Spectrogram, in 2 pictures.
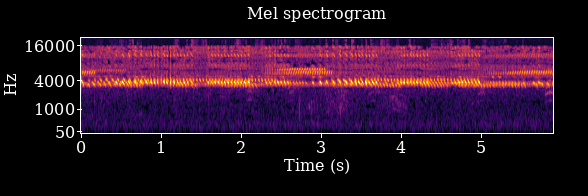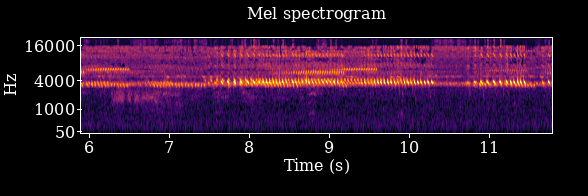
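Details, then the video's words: Evening chorus of crickets on Aroha Island in New Zealand, many callers producing continuous shrill pulsed trills at high pitch, some trains stopping and restarting, with little else audible. "Relaxing Evening Sound of Crickets"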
